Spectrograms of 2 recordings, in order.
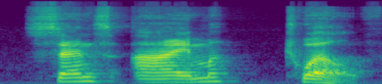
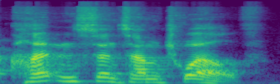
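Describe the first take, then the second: First: "Since I'm twelve" slowly, word by word; slow emphatic quote. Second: Said in the usual way. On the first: Retold or imitated. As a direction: draw out "Since I'm twelve" to point up the phrase. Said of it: "Everyone here says that". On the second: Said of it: "one of the things that happens out here".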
